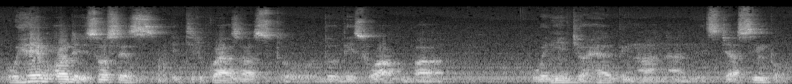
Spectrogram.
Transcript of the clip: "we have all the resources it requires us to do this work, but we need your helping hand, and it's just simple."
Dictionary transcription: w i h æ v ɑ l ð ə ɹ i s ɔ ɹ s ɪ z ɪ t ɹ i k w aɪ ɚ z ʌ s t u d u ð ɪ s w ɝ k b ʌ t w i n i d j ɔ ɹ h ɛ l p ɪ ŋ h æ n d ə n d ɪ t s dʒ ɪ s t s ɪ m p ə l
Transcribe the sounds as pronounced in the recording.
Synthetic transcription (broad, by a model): w i h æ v ɑ l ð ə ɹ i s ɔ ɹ s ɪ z ɪ t ɹ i k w aɪ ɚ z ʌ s t u d u ð ɪ s w ɝ k b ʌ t w i n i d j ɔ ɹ h ɛ l p ɪ ŋ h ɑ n ə n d ɪ t s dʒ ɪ s t s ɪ m p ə l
